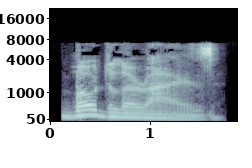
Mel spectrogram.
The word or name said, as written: bowdlerizer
